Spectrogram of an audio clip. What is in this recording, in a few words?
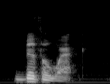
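"bivouac", American English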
